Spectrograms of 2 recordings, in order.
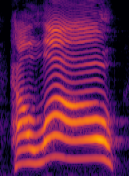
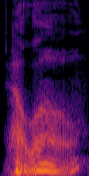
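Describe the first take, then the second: First: The greeting is said loudly. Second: The greeting is said quietly. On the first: "some people talk really loud on the phone" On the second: "some people talk really quietly. They go like this"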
